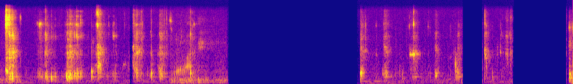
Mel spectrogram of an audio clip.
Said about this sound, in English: … is crunching on some good old fucking popcorn chips or something.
